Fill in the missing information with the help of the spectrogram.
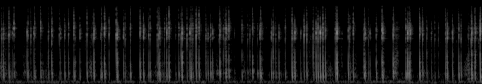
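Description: A small hollow red plastic toy ball with baseball-style stitching is held in both hands and tapped and scratched with long green acrylic nails. The result is a quick, steady stream of dry, bright clicks and scratchy rasps with almost no low end and no ring after each tap.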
